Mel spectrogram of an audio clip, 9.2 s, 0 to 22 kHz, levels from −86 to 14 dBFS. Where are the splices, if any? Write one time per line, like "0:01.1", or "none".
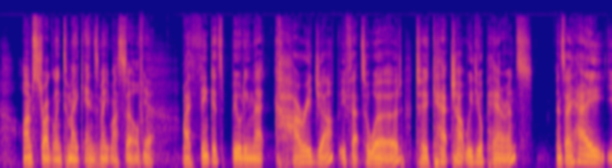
0:06.1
